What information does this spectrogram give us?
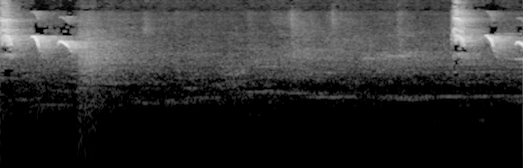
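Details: Black drongo giving a fast triplet of ringing, downslurred notes, then near silence for about four seconds before another triplet bursts in.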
